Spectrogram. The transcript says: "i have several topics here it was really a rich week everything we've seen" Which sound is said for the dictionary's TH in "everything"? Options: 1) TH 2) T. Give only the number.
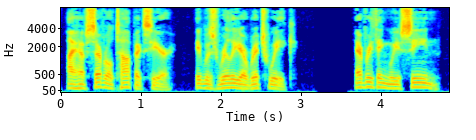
1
